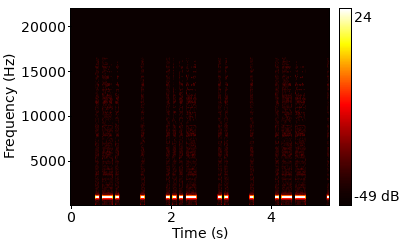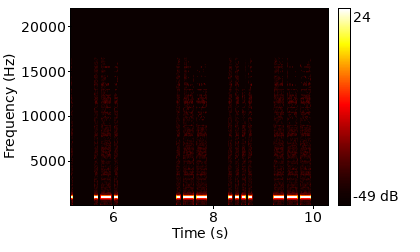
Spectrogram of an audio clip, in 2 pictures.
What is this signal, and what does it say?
Morse code, heard as a keyed tone, about 18 wpm, spaced as for 12 wpm, 1000 Hz. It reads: REVIEWER WHO
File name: qotdfiles / 12wpm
